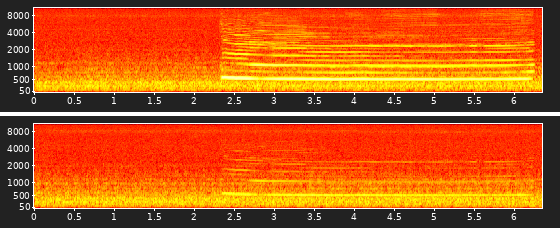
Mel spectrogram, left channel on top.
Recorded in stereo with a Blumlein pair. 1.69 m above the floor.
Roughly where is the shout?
Ahead left.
